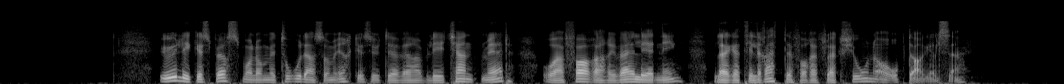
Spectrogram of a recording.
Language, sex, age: Norwegian, male, 37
